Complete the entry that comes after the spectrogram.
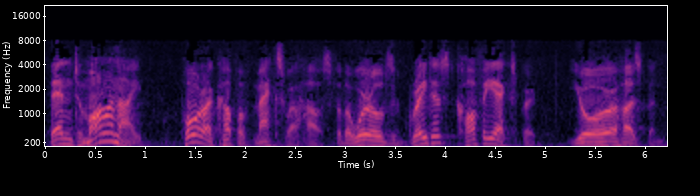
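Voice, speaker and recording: Husky, very animated American ad man. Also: lowish voice, moderate pace. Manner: persuasive. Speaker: commercial announcer. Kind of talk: scripted 1950s radio advertising pitch. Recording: muffled old radio recording.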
